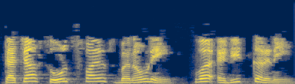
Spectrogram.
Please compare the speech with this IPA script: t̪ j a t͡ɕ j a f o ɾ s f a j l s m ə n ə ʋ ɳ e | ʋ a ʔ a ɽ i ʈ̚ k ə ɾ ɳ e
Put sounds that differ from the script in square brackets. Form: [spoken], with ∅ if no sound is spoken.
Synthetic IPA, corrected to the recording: t̪ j a t͡ɕ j a [s] o ɾ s f a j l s [b] ə n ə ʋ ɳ e | ʋ [ə] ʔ [e] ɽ i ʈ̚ k ə ɾ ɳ e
